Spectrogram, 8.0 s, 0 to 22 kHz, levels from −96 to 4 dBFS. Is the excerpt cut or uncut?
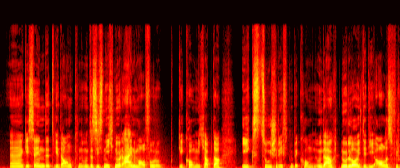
cut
